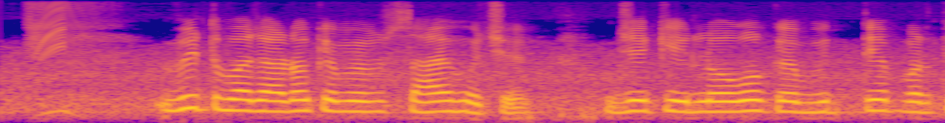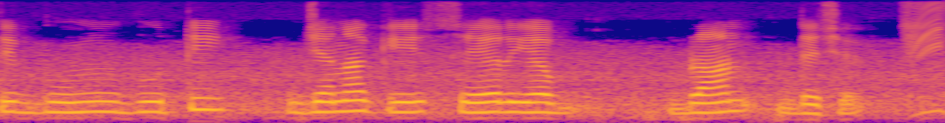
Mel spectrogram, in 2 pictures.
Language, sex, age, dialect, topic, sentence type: Maithili, female, 36-40, Angika, banking, statement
